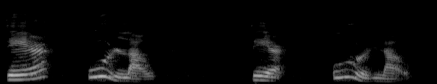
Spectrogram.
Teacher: and the stress is on the first syllable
